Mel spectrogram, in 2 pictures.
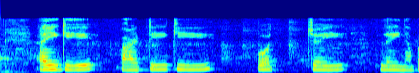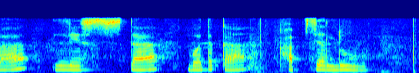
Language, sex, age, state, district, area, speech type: Manipuri, female, 18-30, Manipur, Kangpokpi, urban, read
